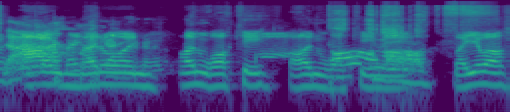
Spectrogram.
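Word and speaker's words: Almirón: The right winger for Newcastle, Alcaron. I have to take your first answer. Said Alcaron. It's Almiron.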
